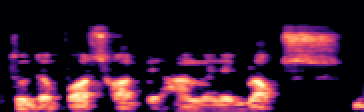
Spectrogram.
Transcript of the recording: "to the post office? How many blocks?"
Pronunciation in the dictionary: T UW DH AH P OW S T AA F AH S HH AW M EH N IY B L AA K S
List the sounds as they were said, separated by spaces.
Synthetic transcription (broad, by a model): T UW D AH F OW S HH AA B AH HH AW M EH N IY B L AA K S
